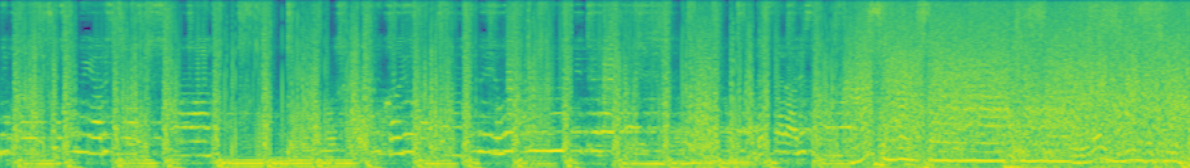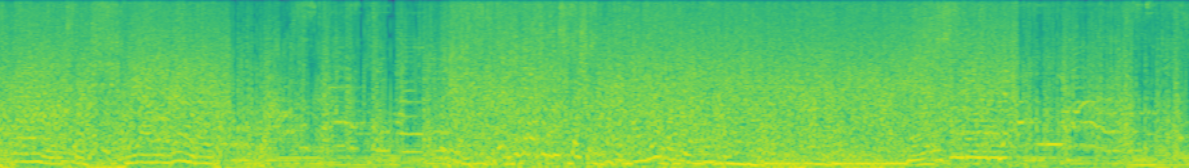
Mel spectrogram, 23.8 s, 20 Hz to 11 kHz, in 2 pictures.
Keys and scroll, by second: 1.7 Down, 1.9 Down, 2.0 Down, 2.2 Down, 2.3 Down, 2.7 Down, 3.0 Down, 3.4 Down, 4.0 Up, 4.9 Down, 5.2 Return, 14.1 Page_Down, 21.9 Page_Down.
